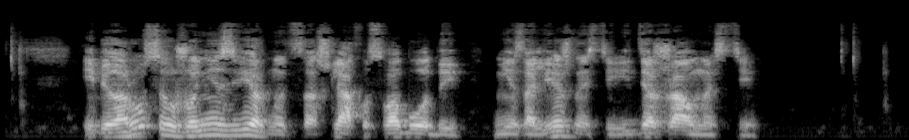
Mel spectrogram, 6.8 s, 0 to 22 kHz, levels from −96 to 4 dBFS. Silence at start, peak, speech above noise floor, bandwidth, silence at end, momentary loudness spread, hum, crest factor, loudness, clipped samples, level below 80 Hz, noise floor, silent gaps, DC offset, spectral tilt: 0.65 s; -4 dBFS; 62 dB; 11.5 kHz; 1.15 s; 11 LU; none; 20 dB; -22 LUFS; under 0.1%; -70 dBFS; -84 dBFS; none; under 0.1%; -3 dB/octave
